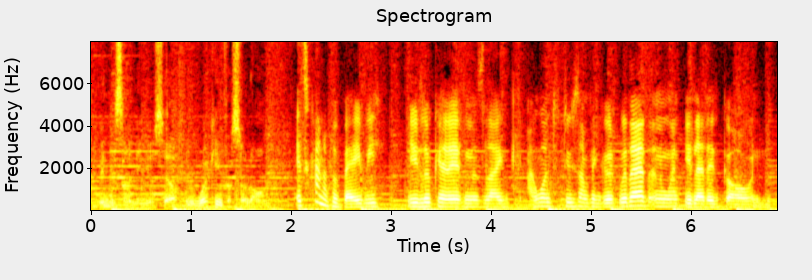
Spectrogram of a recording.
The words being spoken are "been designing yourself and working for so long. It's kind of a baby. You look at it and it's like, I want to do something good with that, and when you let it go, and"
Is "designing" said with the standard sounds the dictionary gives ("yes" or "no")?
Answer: no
